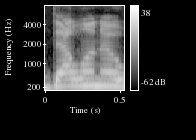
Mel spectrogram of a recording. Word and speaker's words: Delano: Franklin Delano Roosevelt.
